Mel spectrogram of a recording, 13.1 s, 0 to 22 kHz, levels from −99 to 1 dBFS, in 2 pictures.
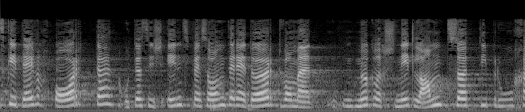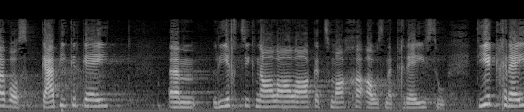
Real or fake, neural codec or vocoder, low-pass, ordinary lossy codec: real; none; 10.8 kHz; none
